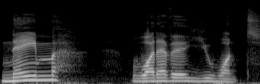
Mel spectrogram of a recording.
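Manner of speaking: loud bellowing voice. Voicing an unseen voice that speaks to Malva, in a bellowing voice. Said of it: "a voice bellows".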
